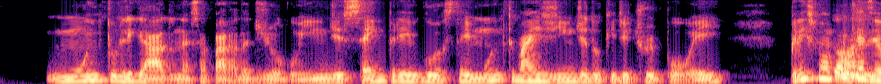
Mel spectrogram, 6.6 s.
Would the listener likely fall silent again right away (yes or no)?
yes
